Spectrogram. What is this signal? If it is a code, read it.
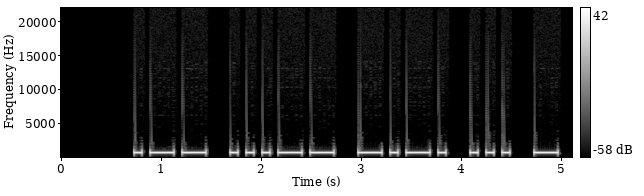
Morse code, heard as a keyed tone, about 15 wpm, 700 Hz. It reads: W3CST
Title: USA Call Signs - 5 Characters - Repeated 2x - 15wpm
